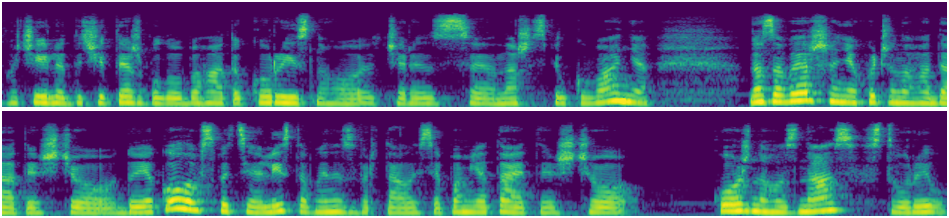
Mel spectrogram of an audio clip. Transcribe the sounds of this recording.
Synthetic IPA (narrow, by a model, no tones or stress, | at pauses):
xɔt͡ʃejɦlʲɐd̪ɐt͡ʃit̪ɛʒbʊlˠɔbɐɦɑt̪ɔkɔɾɪsnɔɦɔt͡ʃɛɾez̥nɑʃɛ̥spʲilˠkʊʋɑnʲːɐ | nɐzɐʋɛrʃenʲːɐxɔt͡ʃʊnɐɦɐd̪ɑt̪ɪʃt͡ʃɔd̪ɔjɐkɔɦɔwspet͡sʲiɐlʲist̪ɐʋɪnɛzʋert̪ɑlˠɪsʲɐpɐmʲjɐt̪ɑjt̪ɛʃt͡ʃɔ | kɔʒnɔɦɔznɑsst̪ʋɔɾɪw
